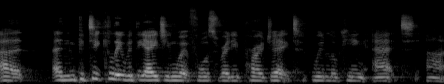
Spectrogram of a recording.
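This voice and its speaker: A woman with an Australian accent, a fairly low pitch and ordinary pitch variation. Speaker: psychologist, competition finalist. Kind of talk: presentation pitch.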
